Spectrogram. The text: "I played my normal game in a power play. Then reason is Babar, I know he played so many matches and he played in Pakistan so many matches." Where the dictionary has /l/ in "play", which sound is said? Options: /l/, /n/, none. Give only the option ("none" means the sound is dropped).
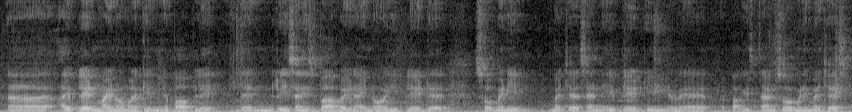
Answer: /l/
